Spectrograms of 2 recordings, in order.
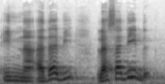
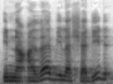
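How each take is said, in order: First: The last word is said with an s sound. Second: The last word is said with an sh sound. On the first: The punishment is very gentle. The speaker calls it wrong. "dibacanya inna adzabi lasadid" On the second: The punishment is very severe. The speaker calls it right. "kalimatnya lasya lasyadid, azabku sangat keras"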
